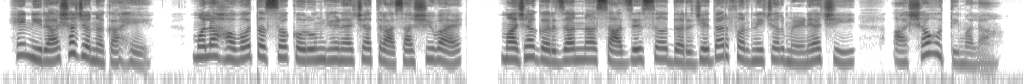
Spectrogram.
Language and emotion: Marathi, sad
